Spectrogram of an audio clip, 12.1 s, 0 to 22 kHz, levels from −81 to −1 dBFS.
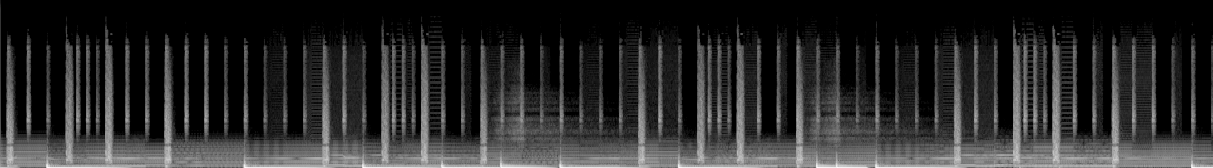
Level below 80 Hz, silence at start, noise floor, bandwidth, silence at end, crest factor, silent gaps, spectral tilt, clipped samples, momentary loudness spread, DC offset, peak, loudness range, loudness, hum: -10 dBFS; 0 s; -33 dBFS; 16 kHz; 0 s; 8 dB; none; -5.5 dB/octave; under 0.1%; 17 LU; under 0.1%; 0 dBFS; 3 LU; -13 LUFS; none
